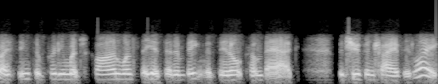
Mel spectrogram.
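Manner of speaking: ordinary talk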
